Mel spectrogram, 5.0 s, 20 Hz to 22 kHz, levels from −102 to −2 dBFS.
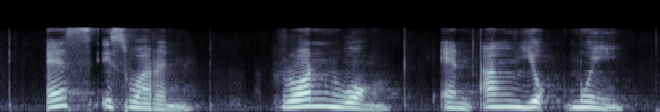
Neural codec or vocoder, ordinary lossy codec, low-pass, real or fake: codec, 16 kHz, 4 kbps, X-Codec, HuBERT features, trained on general audio; none; none; fake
